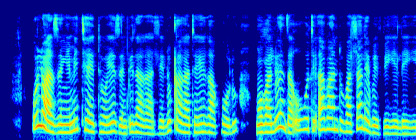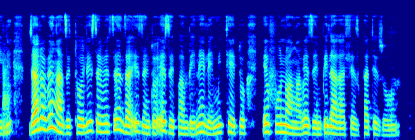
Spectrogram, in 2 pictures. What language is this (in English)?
North Ndebele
